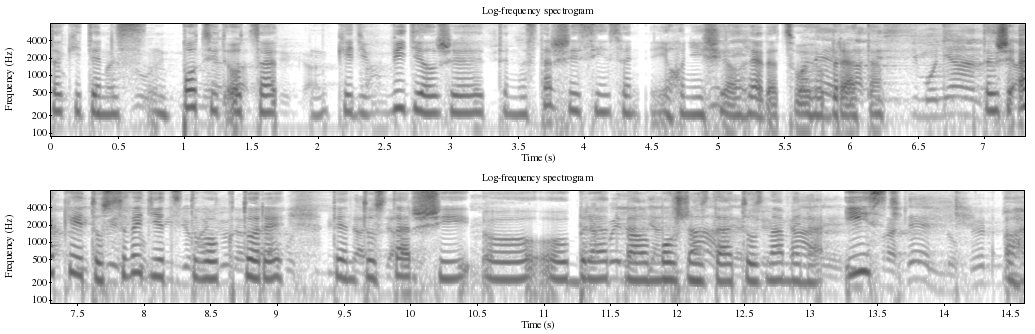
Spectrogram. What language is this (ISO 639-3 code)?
slk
